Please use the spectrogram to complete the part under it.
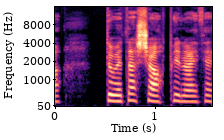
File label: "siop", Welsh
